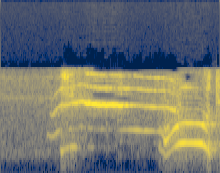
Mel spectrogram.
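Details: Domestic cat meowing at unseen birds, a long steady meow followed by a rising-falling second meow, with a voice speaking briefly in the background.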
